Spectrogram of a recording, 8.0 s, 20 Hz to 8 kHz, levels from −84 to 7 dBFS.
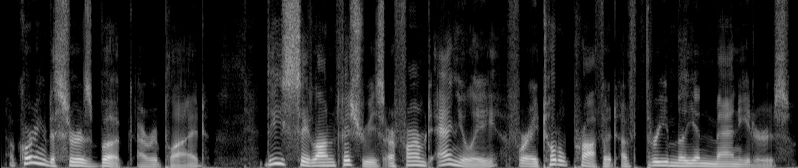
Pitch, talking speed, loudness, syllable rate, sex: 135 Hz, 160 wpm, -18 LUFS, 5.1 syllables/s, male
